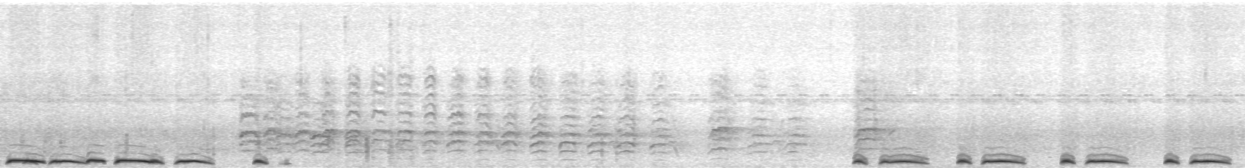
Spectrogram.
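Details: Spotted dove in Gia Lai, Central Highlands forest, singing in the Đồng Ngực Chẻ style: runs of arched, hollow coos and short notes, broken mid-way by a higher, thinner series of repeated harmonic notes before the cooing resumes steadily.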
